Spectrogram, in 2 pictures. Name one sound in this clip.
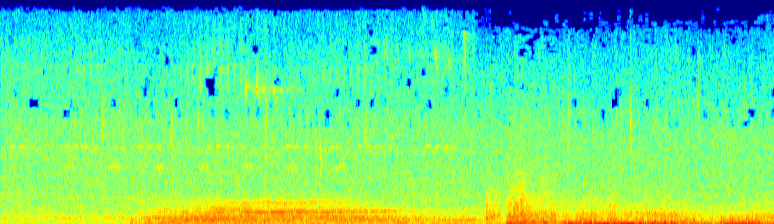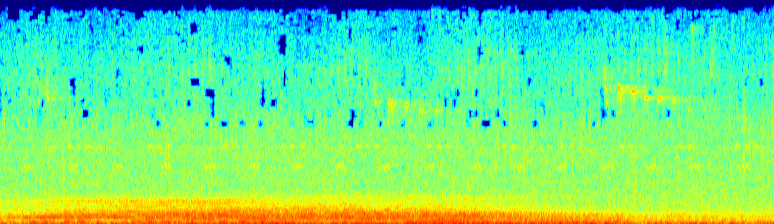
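A large reptile lets out deep, rumbling roaring calls.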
